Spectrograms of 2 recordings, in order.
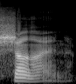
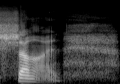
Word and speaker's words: Shan: I think it's pronounced Sean. It's spelled Shan, but I think it's Sean.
